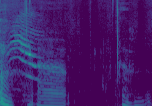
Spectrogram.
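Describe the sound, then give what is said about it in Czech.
A cat outdoors meows to be let back home, giving a few drawn-out, wavering meows separated by short pauses, moderately loud with no talk over them. “Vy určitě slyšíte, jak tady mňouká kočka, která chce domů”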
